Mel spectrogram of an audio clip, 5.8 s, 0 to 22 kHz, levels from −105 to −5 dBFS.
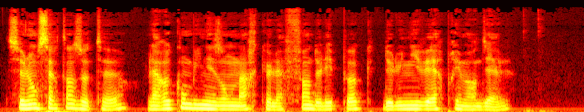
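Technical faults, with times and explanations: There are no technical faults, so there are no times or explanations to give.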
